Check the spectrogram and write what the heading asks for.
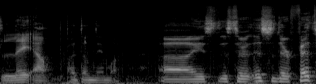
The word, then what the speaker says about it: Les Alpes: No, No, it's French. Well, it depends on which side of the country you're on. No, I'm talking about Switzerland. Fudge. Swiss fudge. They pronounce it different. They have a different type of French, dude. Okay. Sorry. It's Les Alpes.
